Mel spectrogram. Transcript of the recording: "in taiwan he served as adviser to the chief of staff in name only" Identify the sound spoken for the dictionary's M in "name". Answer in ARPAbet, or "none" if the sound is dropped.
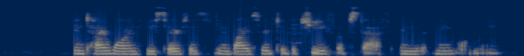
none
